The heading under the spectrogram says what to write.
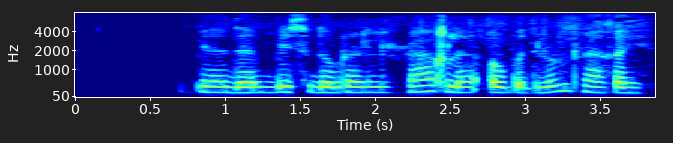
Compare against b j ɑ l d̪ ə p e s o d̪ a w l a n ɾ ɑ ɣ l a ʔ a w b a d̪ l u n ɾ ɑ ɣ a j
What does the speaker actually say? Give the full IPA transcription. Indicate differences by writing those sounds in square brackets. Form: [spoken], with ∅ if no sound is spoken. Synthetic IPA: b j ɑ [∅] d̪ ə [b] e s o d̪ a w [ɾ] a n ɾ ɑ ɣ l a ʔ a w b a d̪ l u n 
